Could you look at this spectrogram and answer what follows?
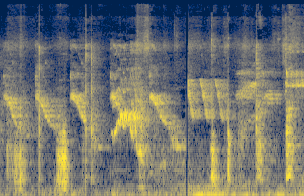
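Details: Javan myna singing for bird training. Falling whistles and a rich warbled phrase mix with harsh chatter in short bursts, over a low background hum.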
